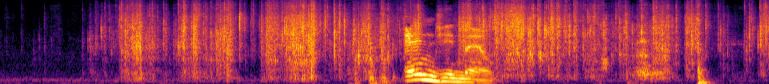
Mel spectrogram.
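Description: Plastic parts rustle and click in a man's hands.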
